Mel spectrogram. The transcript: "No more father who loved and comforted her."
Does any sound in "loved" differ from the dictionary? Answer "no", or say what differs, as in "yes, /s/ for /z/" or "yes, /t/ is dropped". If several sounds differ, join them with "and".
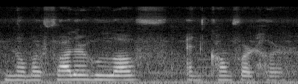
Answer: yes, /d/ is dropped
